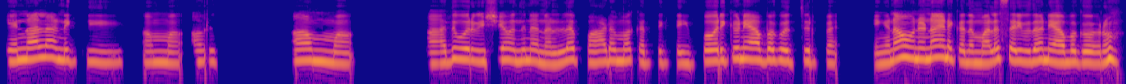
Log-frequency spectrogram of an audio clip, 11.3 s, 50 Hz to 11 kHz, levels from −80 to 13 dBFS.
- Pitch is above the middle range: Yes, high, 220 Hz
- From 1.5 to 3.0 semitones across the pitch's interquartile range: Yes, average, 2.7 semitones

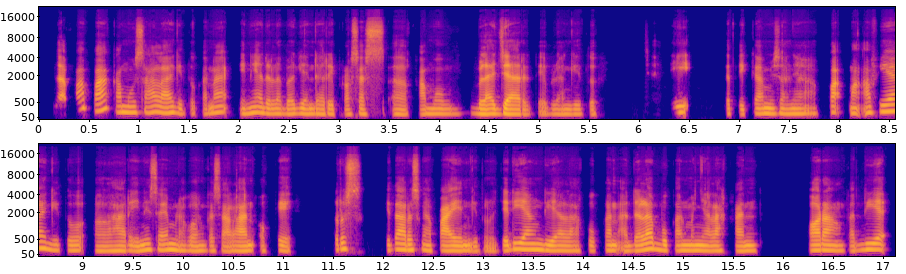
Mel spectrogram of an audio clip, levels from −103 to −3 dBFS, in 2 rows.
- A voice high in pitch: No, medium, 140 Hz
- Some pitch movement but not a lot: No, narrow, 2.0 semitones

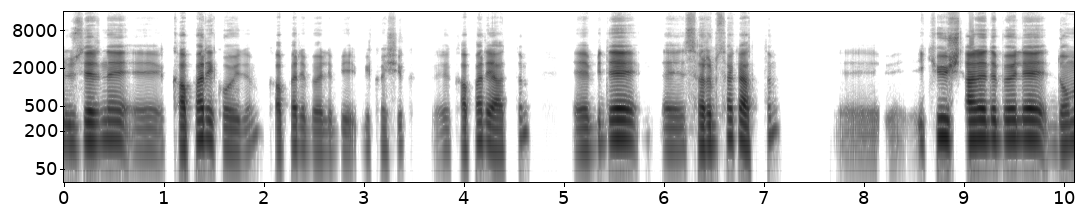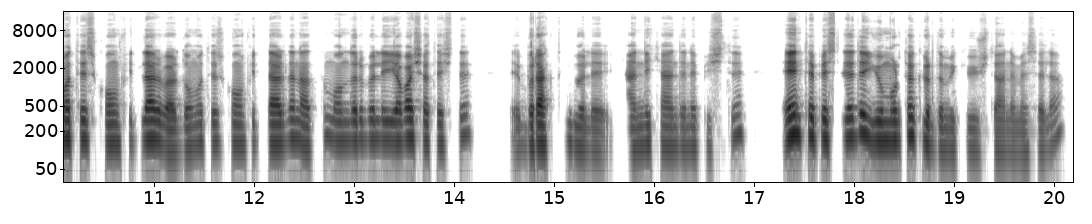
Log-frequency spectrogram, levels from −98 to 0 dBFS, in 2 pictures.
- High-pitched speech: No, low, 130 Hz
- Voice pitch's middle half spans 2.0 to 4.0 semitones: No, average, 4.9 semitones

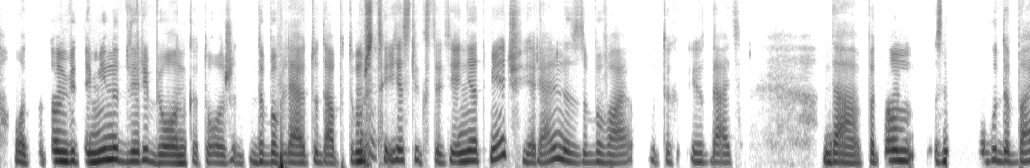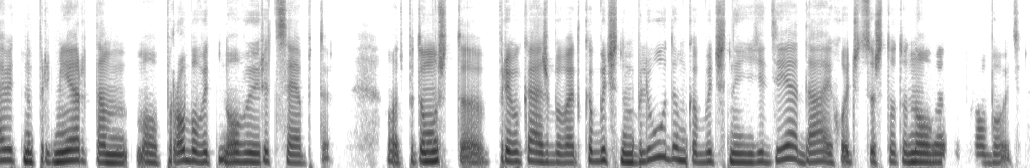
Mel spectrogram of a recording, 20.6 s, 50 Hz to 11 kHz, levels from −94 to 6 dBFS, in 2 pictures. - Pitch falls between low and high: Yes, medium, 180 Hz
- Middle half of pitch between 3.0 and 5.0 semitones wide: No, narrow, 2.6 semitones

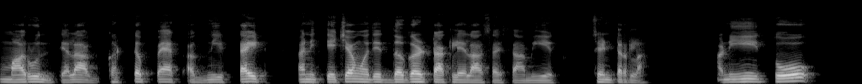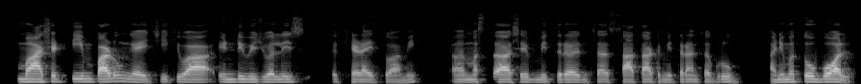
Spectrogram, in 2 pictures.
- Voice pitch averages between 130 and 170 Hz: No, low, 115 Hz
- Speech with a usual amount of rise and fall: No, narrow, 2.3 semitones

